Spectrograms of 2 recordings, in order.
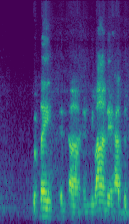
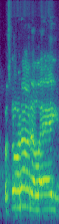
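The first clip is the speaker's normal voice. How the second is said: mock stage greeting; 14 semitones higher, 7 dB louder than usual. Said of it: "you went".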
